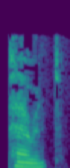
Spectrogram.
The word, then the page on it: parent: British English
